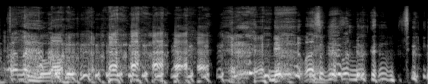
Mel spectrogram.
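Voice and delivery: high voice squeezed out through laughter; laughing. Real, not acted. Comedian retelling the camper's fall, high laughing voice. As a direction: barely get it out while cracking up. Laughing at own retold story.

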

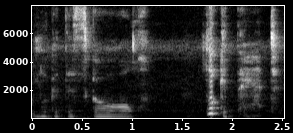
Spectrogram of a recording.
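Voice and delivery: hushed whisper over the skull; delighted secret whisper. Real, not acted. Showing off tiny skull.

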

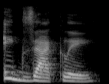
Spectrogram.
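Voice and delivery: normal talking voice

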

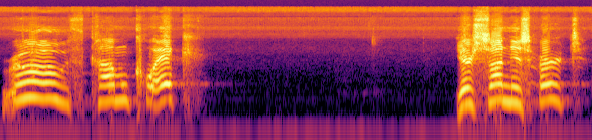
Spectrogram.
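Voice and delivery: high-pitched mock call for help. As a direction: imitate a helpless dad calling for his wife. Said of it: "he knew to call Mom".

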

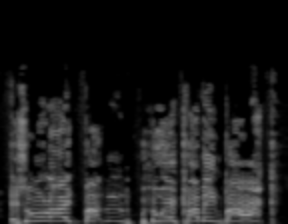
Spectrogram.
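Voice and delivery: high, loud call down to a dog; boy calling down to left-behind Button, reassuring. A narrator's reading. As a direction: reassure the dog from the window, slow.

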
